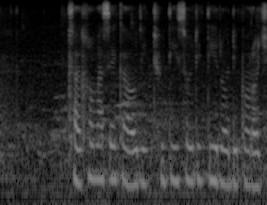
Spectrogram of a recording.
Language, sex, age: Tswana, female, 19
